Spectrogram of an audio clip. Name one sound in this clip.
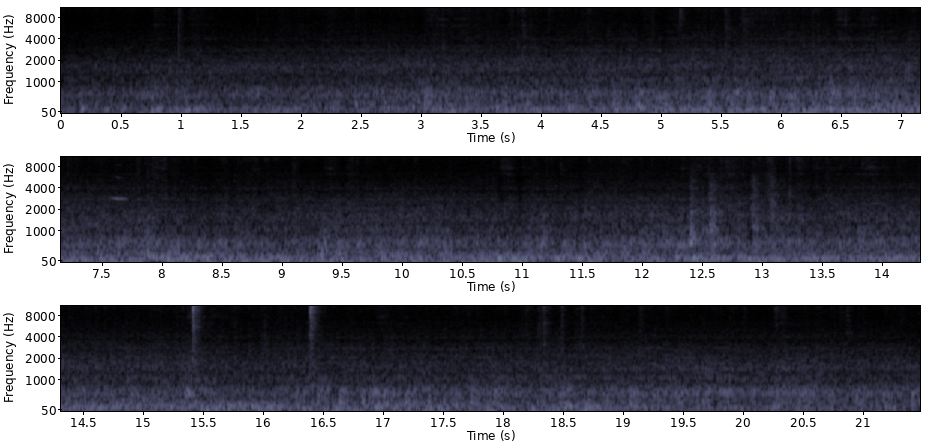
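Tram wheels clack now and then over rail joints.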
